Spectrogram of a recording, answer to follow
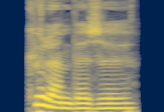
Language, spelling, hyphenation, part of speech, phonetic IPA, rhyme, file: Hungarian, különböző, kü‧lön‧bö‧ző, verb / adjective, [ˈkylømbøzøː], -zøː, Hu-különböző.ogg
- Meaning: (verb) present participle of különbözik; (adjective) different, dissimilar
